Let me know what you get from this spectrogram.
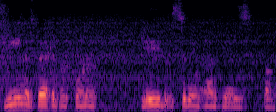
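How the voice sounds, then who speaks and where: Narrator for a script reading, mid-pitched voice, stage directions, clear background noise. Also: steady tone, normal speed.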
